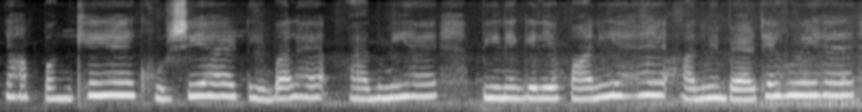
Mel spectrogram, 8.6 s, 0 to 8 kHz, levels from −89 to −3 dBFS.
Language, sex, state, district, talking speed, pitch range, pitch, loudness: Hindi, female, Chhattisgarh, Kabirdham, 125 wpm, 260-320 Hz, 285 Hz, -19 LUFS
